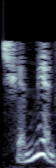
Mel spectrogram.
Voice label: "qian2 mian4", Chinese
